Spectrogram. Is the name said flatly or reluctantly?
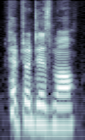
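flatly. It is said flatly, as a plain statement. It is simply a fact. "instead of just saying"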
